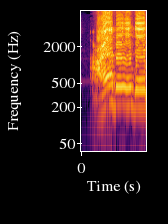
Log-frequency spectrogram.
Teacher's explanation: با قلقلہ double sound آئے گا, عین کو اپنے مخرج سے ادا کرنا ہے.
